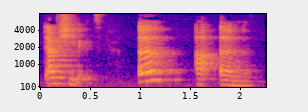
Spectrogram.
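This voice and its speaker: A woman's voice: mid-range voice, big pitch swings, a bit bright. A woman teaching English grammar in a chatty explanatory way, often checking in with her listeners. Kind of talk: explanatory language lesson. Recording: echoey room, voice from far off.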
